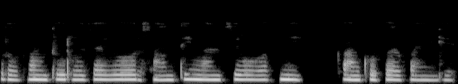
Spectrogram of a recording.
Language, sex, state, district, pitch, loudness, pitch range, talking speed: Hindi, female, Bihar, Jahanabad, 215 Hz, -17 LUFS, 210-225 Hz, 185 wpm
